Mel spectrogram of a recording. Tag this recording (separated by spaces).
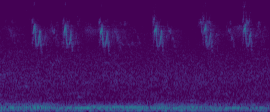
bird birds birdsong tweet twitter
